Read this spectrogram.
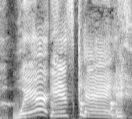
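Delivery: retold exasperation, stretching the words; exasperated demand. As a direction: wail it slowly in mock despair. Retold exasperated wait for a character.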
